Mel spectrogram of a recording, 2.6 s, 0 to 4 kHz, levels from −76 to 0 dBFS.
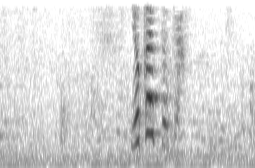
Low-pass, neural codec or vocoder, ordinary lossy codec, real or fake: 3.6 kHz; none; none; real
